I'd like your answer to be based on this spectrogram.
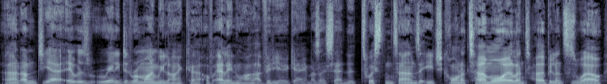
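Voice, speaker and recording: A man's voice: medium pitch, steady tone, moderate pace, hardly any pauses, smooth, dry recording. A man hosting a podcast, giving a casual review in a hesitant, meandering way. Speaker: podcast host.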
